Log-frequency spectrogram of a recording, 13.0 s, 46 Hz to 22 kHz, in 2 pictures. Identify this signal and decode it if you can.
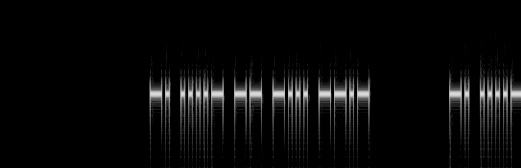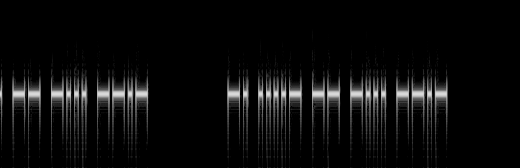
Morse code, heard as a keyed tone, about 25 wpm, 700 Hz. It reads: N4MBQ N4MBQ N4MBQ
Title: USA Call Signs - 5 Characters - Repeated 3x - 25wpm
